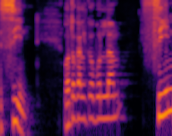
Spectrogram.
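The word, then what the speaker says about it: سين: যে সিন গতকালকেও বললাম সিন কিন্তু তিন দাত ওয়ালা একটা হরফ হ্যাঁ উচ্চারণে অনেকটা এই সদের সাথে সাদৃশ্য রাখে একই রকম সামঞ্জস্যতা রাখে তো এটা খেয়াল রাখতে হবে আপনাকে সিন এটার আওয়াজটা চিকন হবে আর আওয়াজটা মোটা হবে এটা সাধারণত সিনকে লেখার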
